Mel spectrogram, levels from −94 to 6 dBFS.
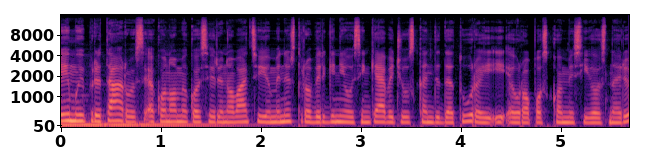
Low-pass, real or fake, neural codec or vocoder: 14.4 kHz; fake; vocoder, 44.1 kHz, 128 mel bands every 256 samples, BigVGAN v2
